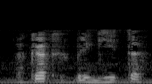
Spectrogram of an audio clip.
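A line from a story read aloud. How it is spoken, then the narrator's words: Quiet awkward question. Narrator (Russian): спросил он тихо, с неловкой улыбкой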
